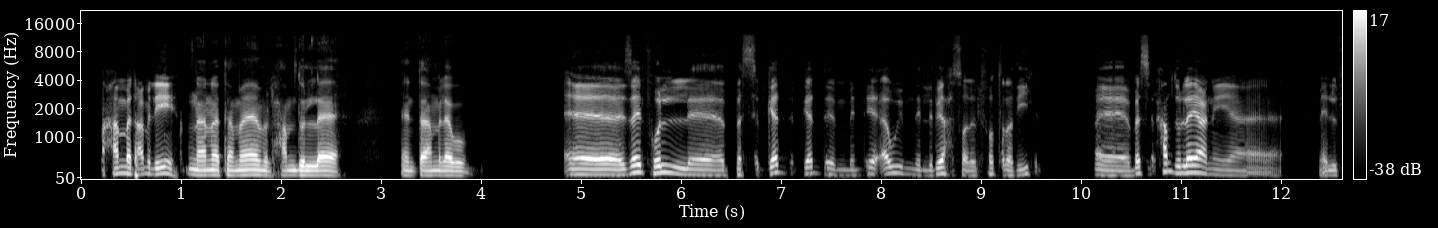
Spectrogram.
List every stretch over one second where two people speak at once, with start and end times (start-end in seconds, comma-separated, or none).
none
